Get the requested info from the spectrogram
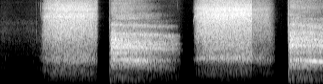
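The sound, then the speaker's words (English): A voice imitates Darth Vader's heavy mechanical respirator breathing: four loud, rasping breaths alternating in and out, each lasting under a second, separated by brief pauses, with no speech. “It's my best Darth Vader.”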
